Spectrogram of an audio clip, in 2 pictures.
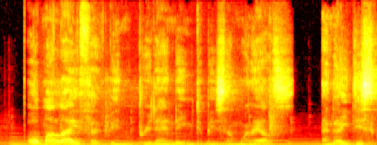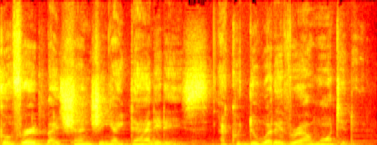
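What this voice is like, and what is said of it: French accent in English. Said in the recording (Dutch): “je hoort echt heel duidelijk dat Frans accent”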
